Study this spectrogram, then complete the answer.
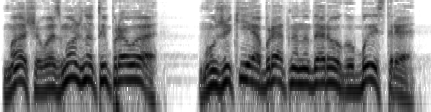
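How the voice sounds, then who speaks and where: A gruff commander barking short, shouted orders, as a male audiobook narrator puts him on. The voice sits lower than the narrator's own and has a husky grain. A long reverb tail trails behind each command. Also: animated, normal speed, studio quality. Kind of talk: audiobook character voice.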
